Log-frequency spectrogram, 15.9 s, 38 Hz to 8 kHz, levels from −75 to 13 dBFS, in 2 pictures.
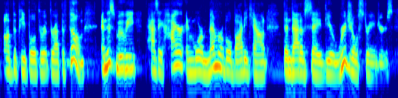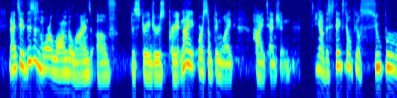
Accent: American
